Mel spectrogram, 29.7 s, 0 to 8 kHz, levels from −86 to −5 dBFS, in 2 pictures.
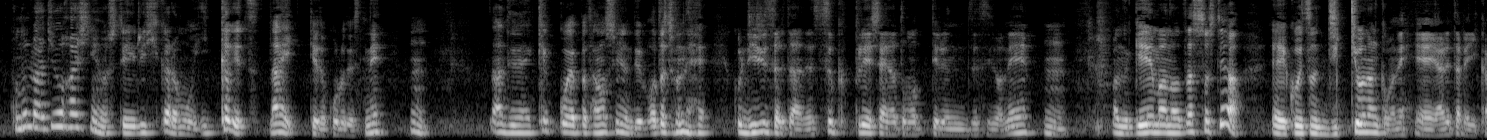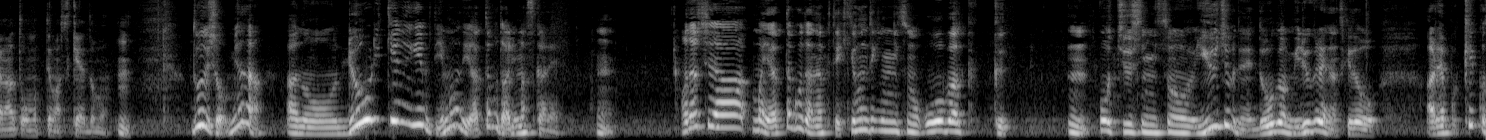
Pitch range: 155-225 Hz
